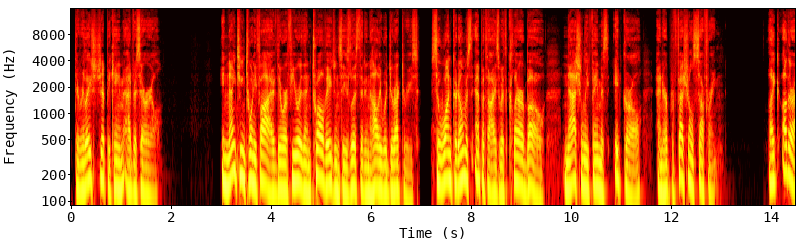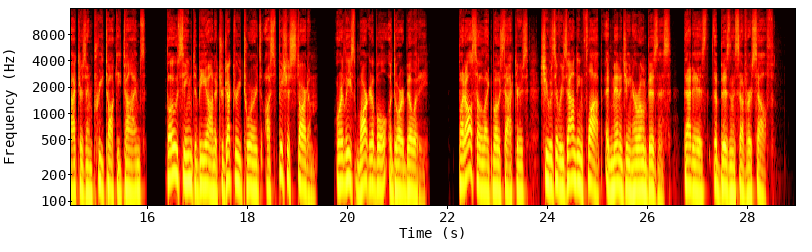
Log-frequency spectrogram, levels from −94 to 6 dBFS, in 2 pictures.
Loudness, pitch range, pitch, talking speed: -18 LUFS, 125-160 Hz, 135 Hz, 150 wpm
